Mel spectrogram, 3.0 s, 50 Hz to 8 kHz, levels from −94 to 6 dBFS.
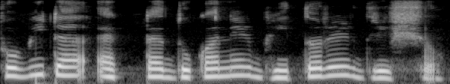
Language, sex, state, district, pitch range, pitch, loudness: Bengali, female, Assam, Kamrup Metropolitan, 220-270 Hz, 240 Hz, -16 LUFS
